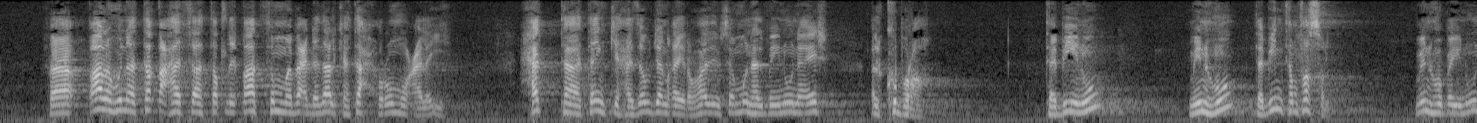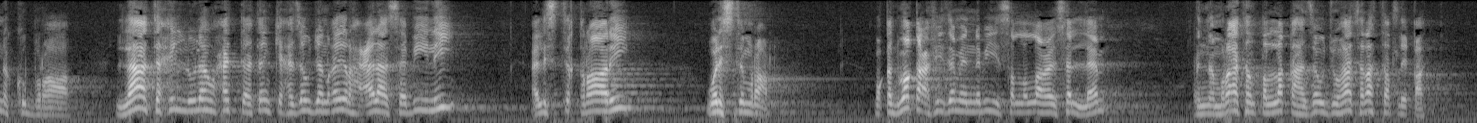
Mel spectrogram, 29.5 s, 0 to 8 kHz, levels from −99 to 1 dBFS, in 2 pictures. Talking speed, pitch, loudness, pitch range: 110 wpm, 185 Hz, -26 LUFS, 165-205 Hz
